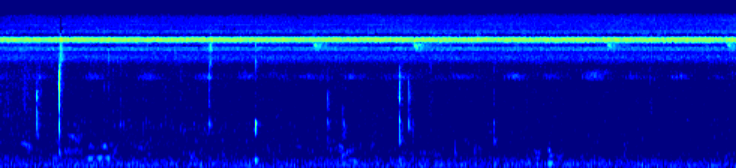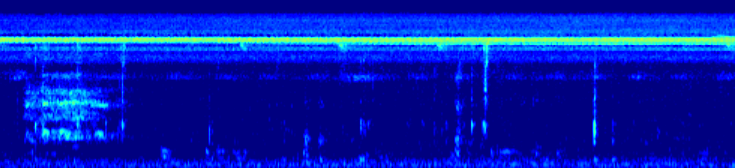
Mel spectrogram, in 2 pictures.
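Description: A single bird call, about a second long, about halfway through. Under it runs a steady high-pitched hum, with a few sharp small clicks scattered through.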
